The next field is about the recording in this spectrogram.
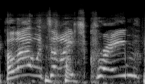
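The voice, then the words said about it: Good put-on Australian accent. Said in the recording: “That's a good Australian accent.”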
